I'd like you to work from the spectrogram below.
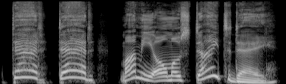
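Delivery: put-on high-pitched little-boy alarm; panicked child. A narrator's reading. Johnny runs to tell dad about Mommy, panicked kid. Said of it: "in a state of panic".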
